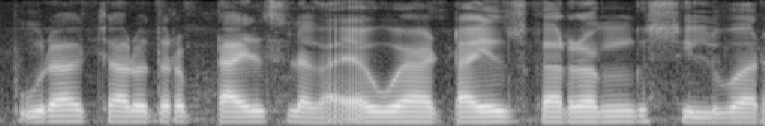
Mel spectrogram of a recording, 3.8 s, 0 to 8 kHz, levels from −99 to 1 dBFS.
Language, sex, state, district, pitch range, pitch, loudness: Hindi, male, Jharkhand, Garhwa, 120-125 Hz, 120 Hz, -15 LUFS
